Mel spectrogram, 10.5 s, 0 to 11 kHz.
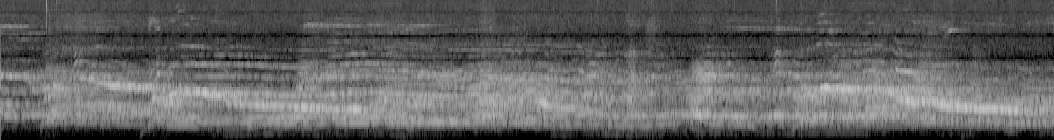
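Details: Chorus of about 50 Siberian huskies howling together after a meal under the full moon in winter; many overlapping sustained, wavering howls at different pitches, some sliding downward, forming a continuous dense wail throughout.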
